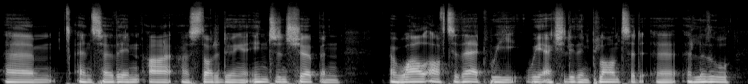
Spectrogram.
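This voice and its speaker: Low-voiced South African pastor. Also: male voice, little pitch movement, moderate pace. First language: Afrikaans. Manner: thoughtful, with frequent ums and restarts. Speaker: pastor and church planter. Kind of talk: interview storytelling.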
